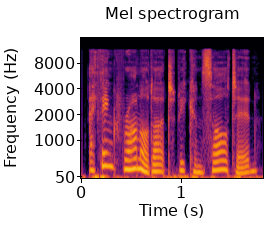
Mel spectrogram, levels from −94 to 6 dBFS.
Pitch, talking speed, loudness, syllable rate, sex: 210 Hz, 230 wpm, -16 LUFS, 6.2 syllables/s, female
